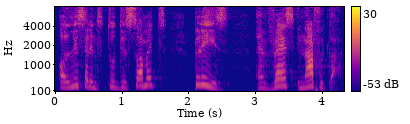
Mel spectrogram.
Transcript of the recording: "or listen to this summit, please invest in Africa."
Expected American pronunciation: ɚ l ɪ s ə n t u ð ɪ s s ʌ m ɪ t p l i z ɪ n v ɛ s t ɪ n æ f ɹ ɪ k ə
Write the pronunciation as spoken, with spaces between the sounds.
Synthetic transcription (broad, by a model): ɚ l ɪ s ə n t u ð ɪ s s ʌ m ɪ t p l i z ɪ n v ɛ s ɪ n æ f ɹ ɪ k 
